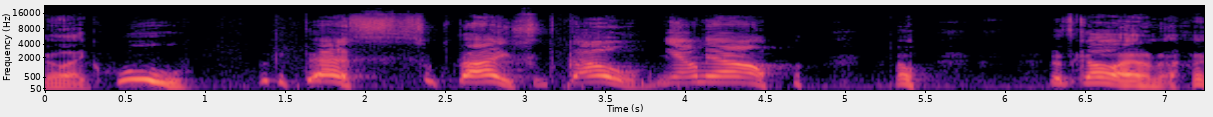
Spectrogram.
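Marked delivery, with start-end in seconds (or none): 0.4-6.7 bad, very high, drawn-out cat voice. Describing cats looking out a window, imitating a cat, not very well. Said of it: "My impersonation of a cat is not very good".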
